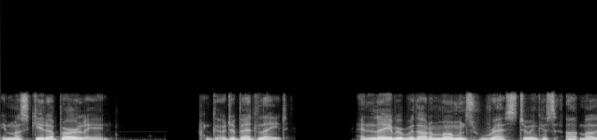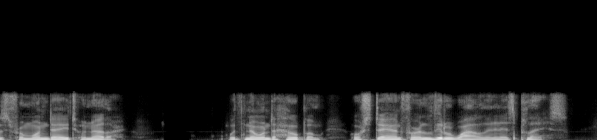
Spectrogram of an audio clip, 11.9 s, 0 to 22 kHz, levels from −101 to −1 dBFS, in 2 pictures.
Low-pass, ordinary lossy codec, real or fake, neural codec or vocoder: 7.2 kHz; Opus, 64 kbps; fake; codec, 16 kHz, 4 kbps, X-Codec, HuBERT features, trained on LibriSpeech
